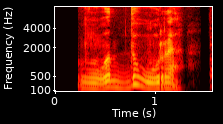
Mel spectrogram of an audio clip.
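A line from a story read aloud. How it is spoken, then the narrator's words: Through gritted teeth. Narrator (Russian): процедил сквозь зубы полосатый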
